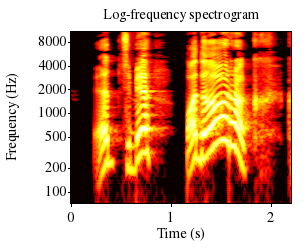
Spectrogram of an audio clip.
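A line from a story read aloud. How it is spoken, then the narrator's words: Shout from the side. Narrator (Russian): кричал откуда-то сбоку Аким Ильич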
